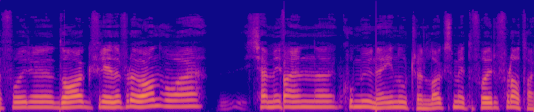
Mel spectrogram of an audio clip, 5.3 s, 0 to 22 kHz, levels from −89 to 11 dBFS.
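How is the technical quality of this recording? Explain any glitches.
The speech jumps abruptly four times, each where the sound skips forward: at 0.6 s (about 70 ms missing), 2.84 s (the longest, around a tenth of a second), 3.76 s and 4.72 s (each roughly 40 ms). There is no gap of silence, just a splice where audio vanished. This points to a dropped buffer (overrun), likely where the recording software failed to collect samples before the hardware overwrote them, joining the two sides directly.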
